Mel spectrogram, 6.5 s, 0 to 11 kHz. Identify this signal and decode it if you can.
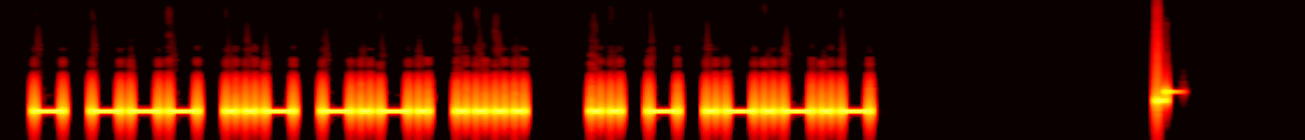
Morse code, heard as a keyed tone, about 25 wpm, 700 Hz. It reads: TOUCH IT.
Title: Sentences from Top 1200 Words 25wpm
